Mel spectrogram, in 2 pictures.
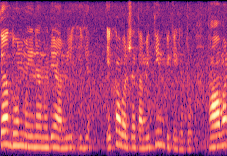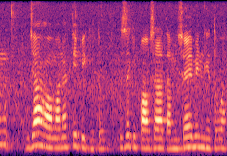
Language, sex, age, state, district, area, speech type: Marathi, male, 18-30, Maharashtra, Nanded, rural, spontaneous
